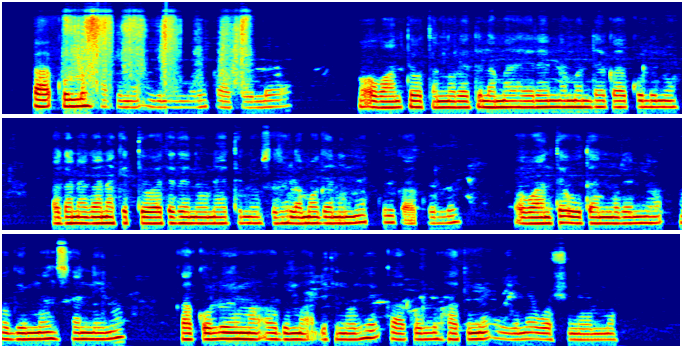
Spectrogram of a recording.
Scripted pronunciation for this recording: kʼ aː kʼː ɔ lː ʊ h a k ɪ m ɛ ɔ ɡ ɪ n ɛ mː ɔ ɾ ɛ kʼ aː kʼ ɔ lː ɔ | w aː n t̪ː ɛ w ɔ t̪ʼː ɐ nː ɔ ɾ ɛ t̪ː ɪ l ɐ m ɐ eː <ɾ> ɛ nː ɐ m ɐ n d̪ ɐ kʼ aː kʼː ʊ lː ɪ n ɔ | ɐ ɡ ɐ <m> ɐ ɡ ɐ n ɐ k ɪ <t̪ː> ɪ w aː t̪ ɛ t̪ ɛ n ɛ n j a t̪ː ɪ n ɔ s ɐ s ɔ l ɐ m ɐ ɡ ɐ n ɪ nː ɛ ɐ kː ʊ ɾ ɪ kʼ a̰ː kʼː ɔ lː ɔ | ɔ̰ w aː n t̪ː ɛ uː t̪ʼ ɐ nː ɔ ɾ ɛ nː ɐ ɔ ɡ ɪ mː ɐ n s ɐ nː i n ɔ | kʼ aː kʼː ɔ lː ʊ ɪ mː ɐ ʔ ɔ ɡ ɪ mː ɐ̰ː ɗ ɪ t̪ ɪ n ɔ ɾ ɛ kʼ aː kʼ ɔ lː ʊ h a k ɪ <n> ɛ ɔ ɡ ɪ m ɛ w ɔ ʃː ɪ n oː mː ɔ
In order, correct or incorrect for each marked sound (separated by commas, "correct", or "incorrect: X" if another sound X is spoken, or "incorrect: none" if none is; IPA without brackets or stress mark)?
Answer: correct, incorrect: n, correct, incorrect: m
